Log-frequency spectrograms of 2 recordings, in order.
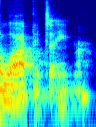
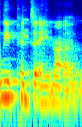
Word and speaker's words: lipedema: I don't have the lymphedema, I have the lipedema or lipedema, depending on what country you're in, as to pronounce it.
